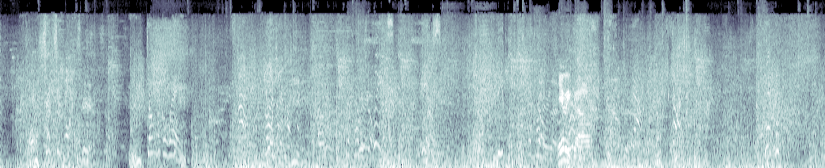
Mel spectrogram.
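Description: Video game fight sounds and music play through a loudspeaker.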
